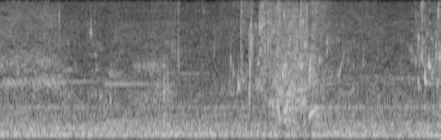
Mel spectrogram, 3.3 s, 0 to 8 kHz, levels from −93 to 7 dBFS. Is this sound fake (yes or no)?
yes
